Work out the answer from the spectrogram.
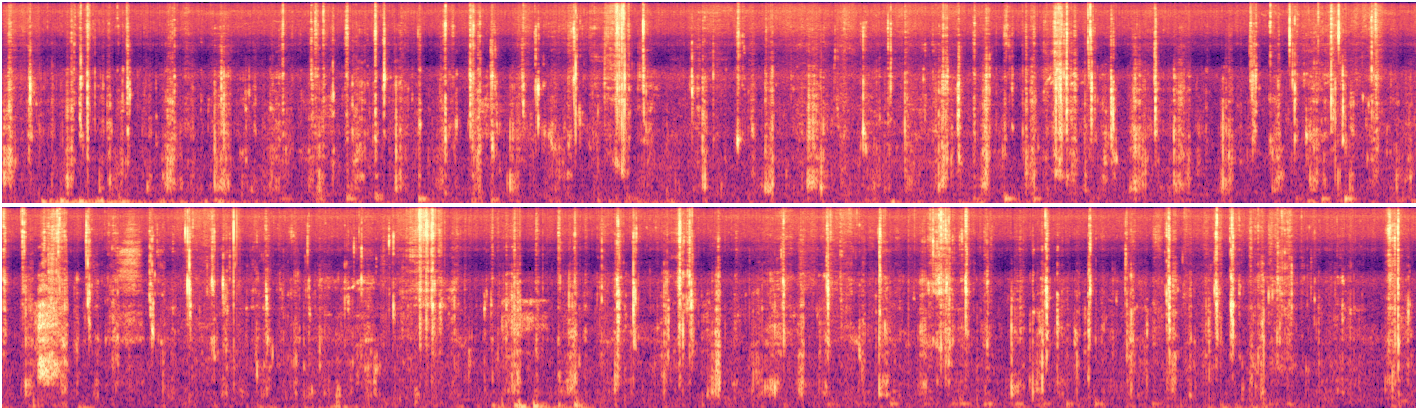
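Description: Close-up eating of raw sour fruit: irregular crunching and chewing with wet mouth clicks and smacks, plus a few low thumps.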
